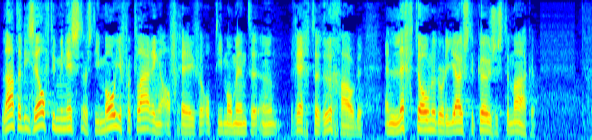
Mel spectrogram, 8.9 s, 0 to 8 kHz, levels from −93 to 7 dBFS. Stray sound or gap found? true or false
false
